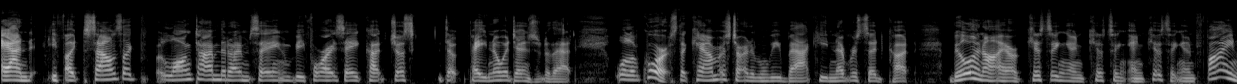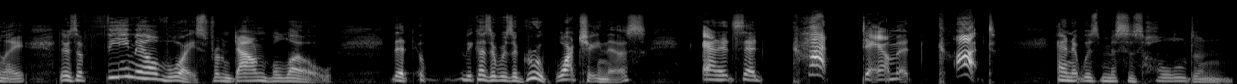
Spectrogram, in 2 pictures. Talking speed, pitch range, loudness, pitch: 175 wpm, 155-210 Hz, -26 LUFS, 185 Hz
